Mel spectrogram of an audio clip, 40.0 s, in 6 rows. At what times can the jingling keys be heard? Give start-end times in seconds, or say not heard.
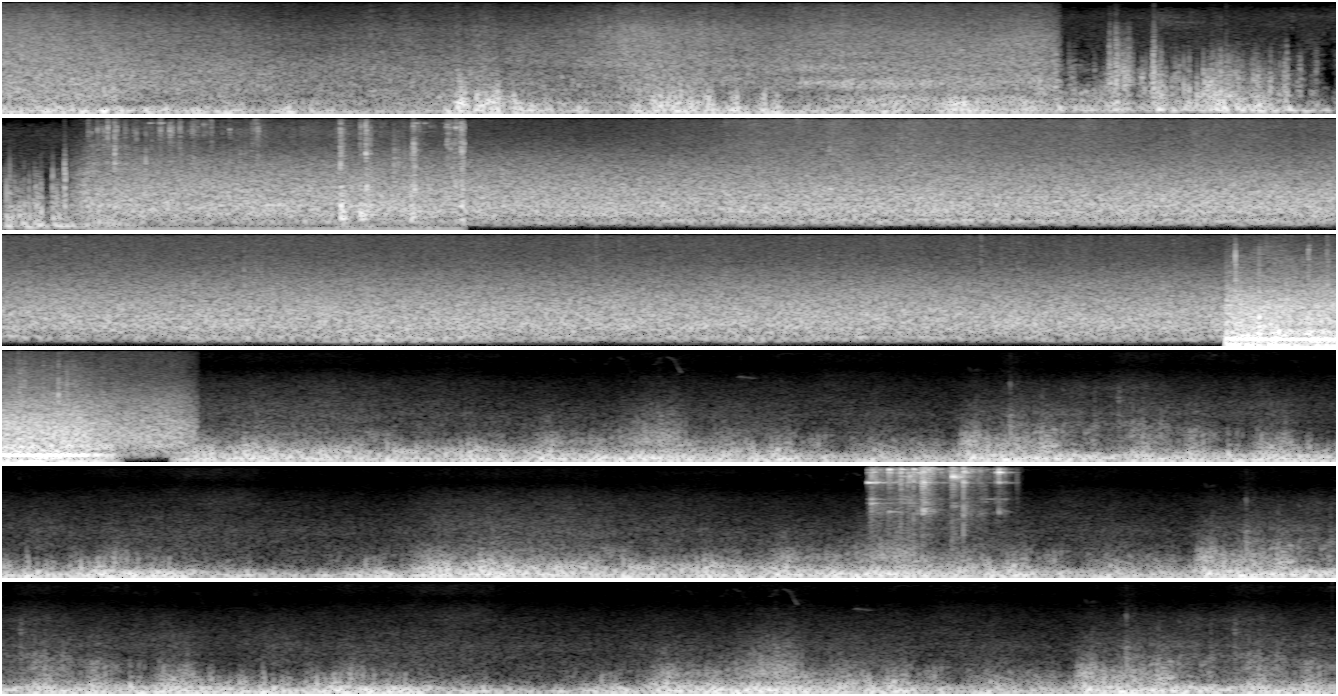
7.1-9.1, 19.4-20.6, 31.0-31.8.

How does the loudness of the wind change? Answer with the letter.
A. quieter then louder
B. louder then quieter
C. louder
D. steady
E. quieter
E.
